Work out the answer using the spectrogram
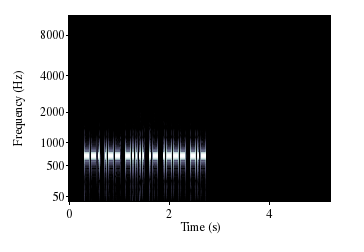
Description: Morse code, heard as a keyed tone, about 34 wpm, 700 Hz. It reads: GW6AJK
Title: DXCC-100 Call Signs - 6 Characters - Repeated 2x - 35wpm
